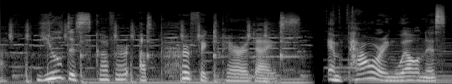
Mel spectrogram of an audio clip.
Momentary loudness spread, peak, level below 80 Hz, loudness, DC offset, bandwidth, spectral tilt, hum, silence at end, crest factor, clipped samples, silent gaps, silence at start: 7 LU; -2 dBFS; -36 dBFS; -19 LUFS; under 0.1%; 17 kHz; -5 dB/octave; none; 0 s; 18 dB; under 0.1%; 3.15-3.19 s; 0 s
